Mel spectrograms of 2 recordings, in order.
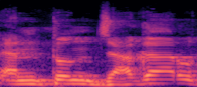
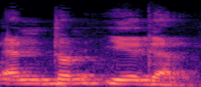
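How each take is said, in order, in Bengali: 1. উপাধিটি J-এর উচ্চারণ দিয়ে শুরু। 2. উপাধিটি Y-এর উচ্চারণ দিয়ে শুরু। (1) "কেউ কেউ অ্যান্টন জাগার উচ্চারণ করছেন" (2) "ওনার নামের উচ্চারণ করতেছিল অ্যান্টন ইয়েগার"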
